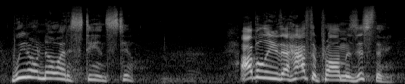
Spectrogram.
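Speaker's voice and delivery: normal talking voice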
